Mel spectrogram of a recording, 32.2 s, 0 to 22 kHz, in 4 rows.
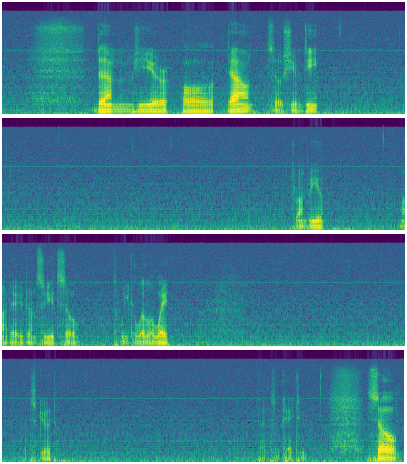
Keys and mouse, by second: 5.4 shift+d, 6.4-7.9 drag, 9.8-11.0 right drag, 10.5 click, 12.4-13.8 drag, 13.8 KP_1, 15.9-19.0 right drag, 16.6-19.0 drag, 19.5-23.0 right drag, 20.6-23.0 drag, 26.3-27.9 right drag, 26.3-27.9 drag.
